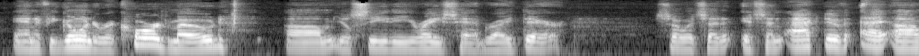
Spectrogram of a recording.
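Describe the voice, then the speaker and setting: A man casually demonstrating and explaining a vintage device, unhurried and pausing to search for his words. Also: on the high side, a little mellow. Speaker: vintage tech collector presenting a device.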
